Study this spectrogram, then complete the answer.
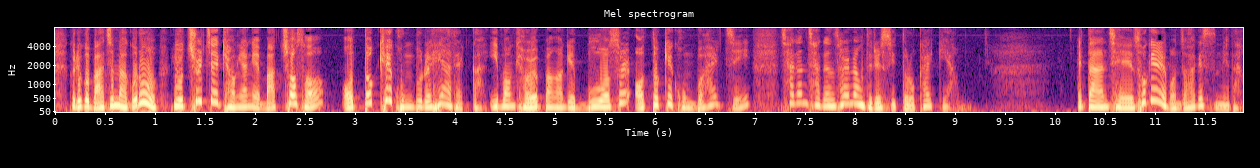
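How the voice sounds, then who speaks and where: A somewhat breathy woman's voice, dark and mellow, with very wide pitch swings, a fairly quick pace, and a dry, close sound free of echo. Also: medium pitch for a woman. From South Korea, Gyeonggi (Hwaseong). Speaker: math teacher. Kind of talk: presentation to parents and students. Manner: trembling voice.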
